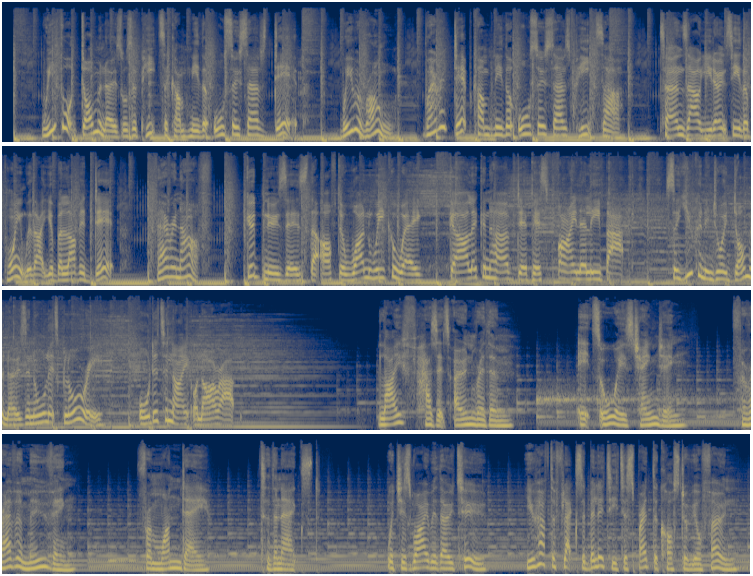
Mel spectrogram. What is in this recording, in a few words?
commercials; 20s-30s; Female; London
